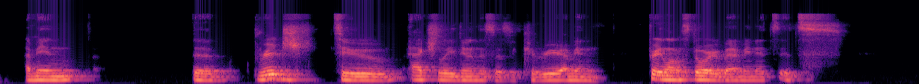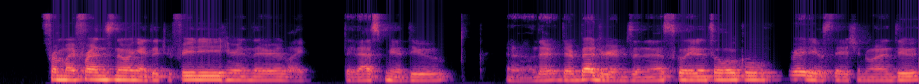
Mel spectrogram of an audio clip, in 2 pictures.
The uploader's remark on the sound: A Zoom sit-down business and leadership conversation.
